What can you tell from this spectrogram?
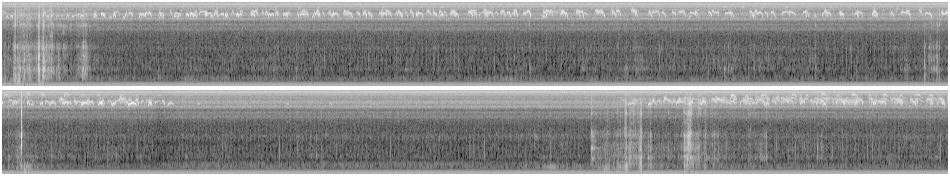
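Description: Great tit nestlings in a nest box giving a rapid stream of high-pitched begging calls, which stop for several seconds past the middle and then start again. A few sharp knocks of the adult bird moving at the nest come at the start, once mid-way, and again as the calling resumes.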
